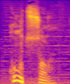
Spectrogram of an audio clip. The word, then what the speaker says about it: Kutso: E noi abbiamo detto sì, perché il nostro nome si scrive K-U-T-S-O, però avrebbe in realtà una pronuncia inglese con la A, non dico al altro. Al posto della U c'è la A, fate voi.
